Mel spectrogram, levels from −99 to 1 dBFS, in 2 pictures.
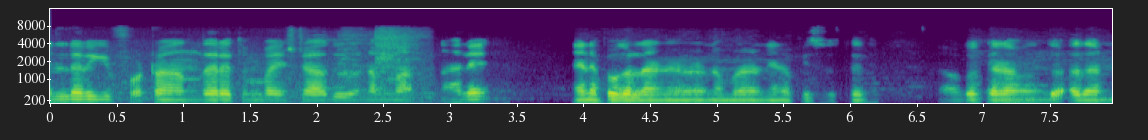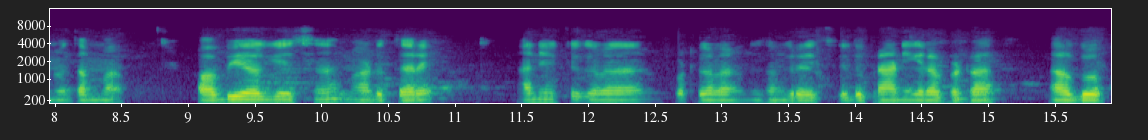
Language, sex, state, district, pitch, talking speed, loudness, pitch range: Kannada, male, Karnataka, Dakshina Kannada, 110 Hz, 85 wpm, -21 LUFS, 110-115 Hz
